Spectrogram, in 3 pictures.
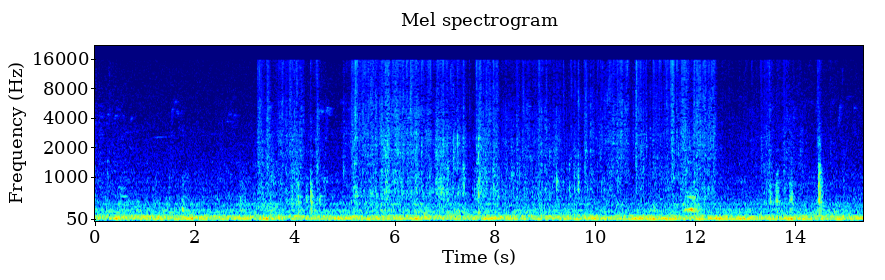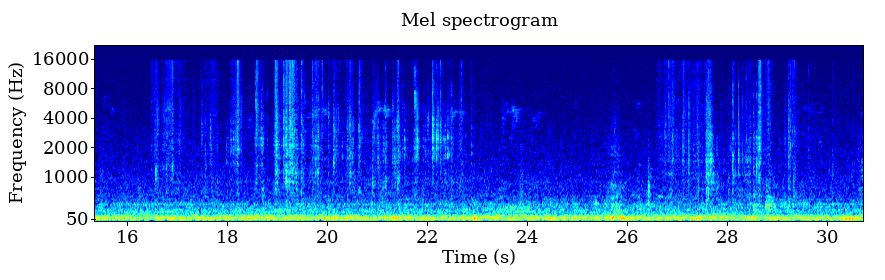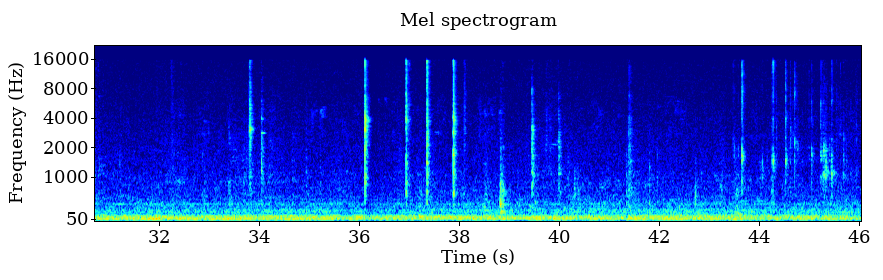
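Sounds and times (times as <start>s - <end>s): steady low hum: 0.0s - 46.0s
plastic sachet crinkling and tearing: 5.0s - 12.6s, 16.5s - 23.0s, 26.6s - 29.7s.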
